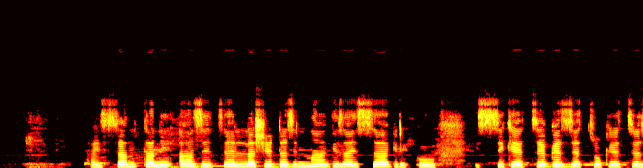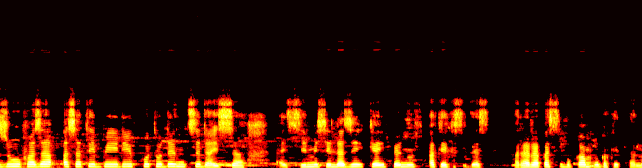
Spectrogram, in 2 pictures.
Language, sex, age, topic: Gamo, female, 25-35, government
